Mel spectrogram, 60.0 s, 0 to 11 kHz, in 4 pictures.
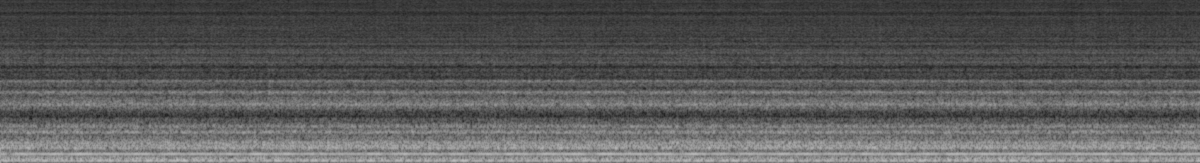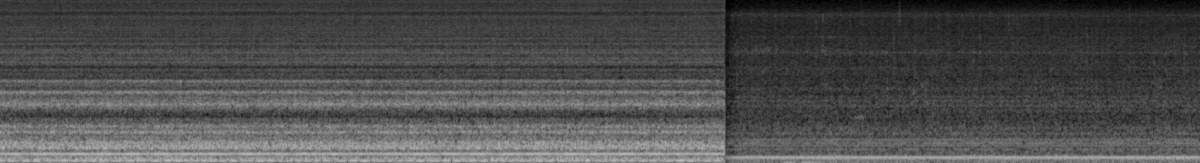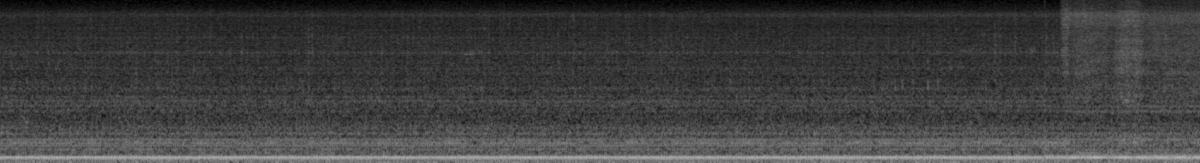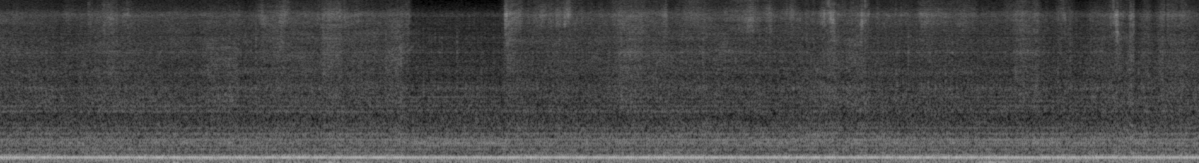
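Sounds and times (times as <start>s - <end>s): louder fuller tone: 0.0s - 24.1s
low machine hum: 0.0s - 59.9s
light scratchy hiss: 51.3s - 59.9s.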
